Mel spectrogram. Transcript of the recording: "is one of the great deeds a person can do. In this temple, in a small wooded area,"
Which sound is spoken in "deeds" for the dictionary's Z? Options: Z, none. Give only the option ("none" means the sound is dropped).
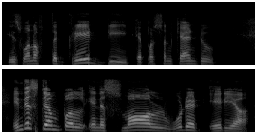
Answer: none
